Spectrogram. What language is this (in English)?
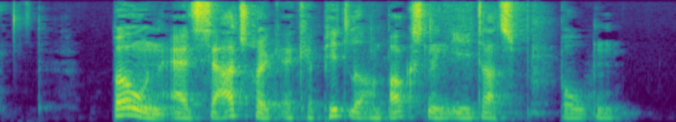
Danish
